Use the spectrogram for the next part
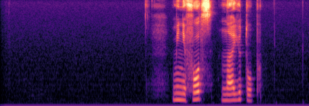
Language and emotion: Russian, neutral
